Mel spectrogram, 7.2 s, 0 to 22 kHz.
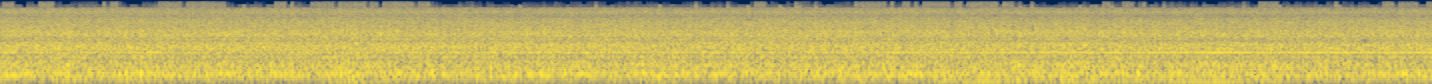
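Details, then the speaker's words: Vintage Hoover Constellation model 862 vacuum, rewired, measuring 83.1 on a sound level meter: steady, even rushing air roar with a constant motor tone, no surging or scraping; it floats fine, though the switch seems faulty. Runs normally. "It is measuring 83.1 on the sound level meter."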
